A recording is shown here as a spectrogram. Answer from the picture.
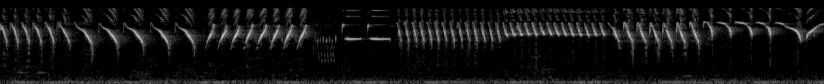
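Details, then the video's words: Canary song for stimulating lazy canaries to sing: loud repeated descending sweeps, a brief pure whistle pair, then a rapid high trill and more swept notes. "estimulando o som de canários preguiçosos cantando"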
